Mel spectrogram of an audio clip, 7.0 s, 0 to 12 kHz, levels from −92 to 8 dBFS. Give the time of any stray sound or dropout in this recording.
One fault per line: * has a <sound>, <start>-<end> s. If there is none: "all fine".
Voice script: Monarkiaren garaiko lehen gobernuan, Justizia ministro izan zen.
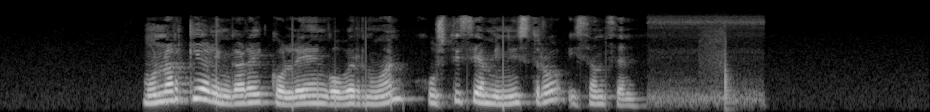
* has a thud, 5.2-5.6 s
